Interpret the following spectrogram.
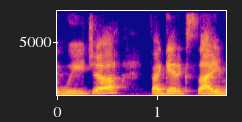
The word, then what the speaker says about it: Ouija: out with the planchette, they actually put the phonetic spelling on a box of the planchette that said, pronounce it Ouija. So I kind of Really? go old school and say Ouija.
